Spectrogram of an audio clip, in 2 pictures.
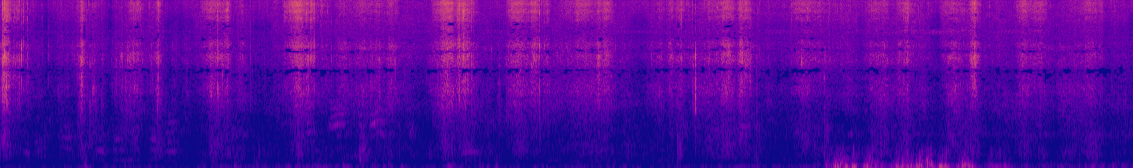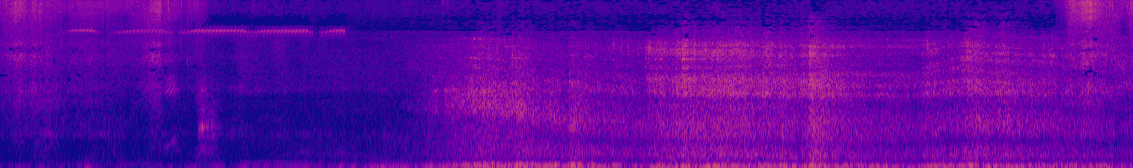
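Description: Footsteps crunching through dry pasture grass as the phone is carried. From about eight seconds in, wind rumbles on the phone's microphone, then gets much louder and denser over the last six seconds.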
